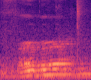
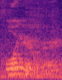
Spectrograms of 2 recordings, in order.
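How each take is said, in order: First: The name has an American pronunciation. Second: The name has a German pronunciation. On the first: The family name after coming to America. "the name became Furberg" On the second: The family name as it was originally. "In German, it's pronounced Feuerberg"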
